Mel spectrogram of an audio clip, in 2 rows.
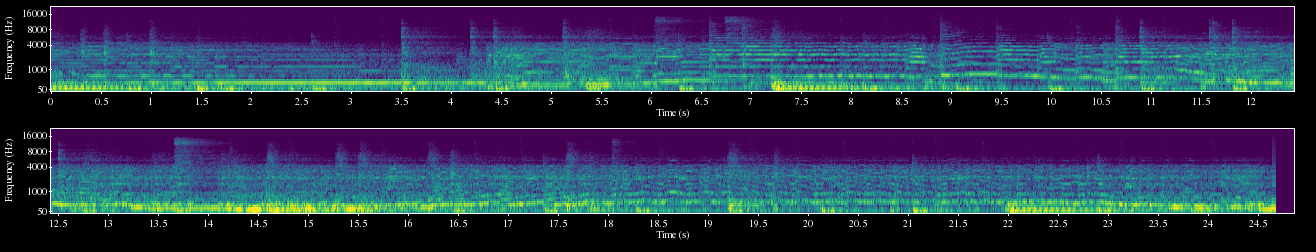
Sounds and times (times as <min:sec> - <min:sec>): Guitar: 0:00.0 - 0:24.7.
